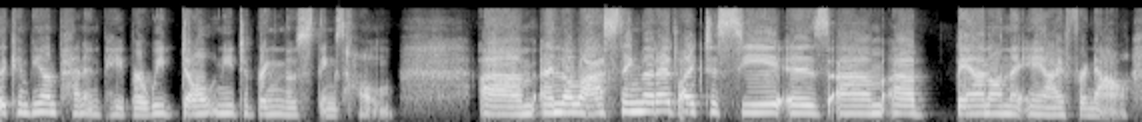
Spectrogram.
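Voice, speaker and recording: Woman's voice of medium pitch, bright and sharp in tone, with fairly even intonation. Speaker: parent giving public comment. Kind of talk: public comment at board meeting. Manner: fast.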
